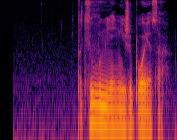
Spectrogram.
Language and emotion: Russian, neutral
